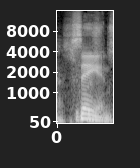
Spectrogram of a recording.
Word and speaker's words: Saiyan: Am I saying it right? S-A, because it's like more Cyan, Saiyan. Right? Cyan. Saiyan? – Yeah. Saiyan. Super Saiyan. – Well, that doesn't help me. S-A-I-Y-A-N 1990.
